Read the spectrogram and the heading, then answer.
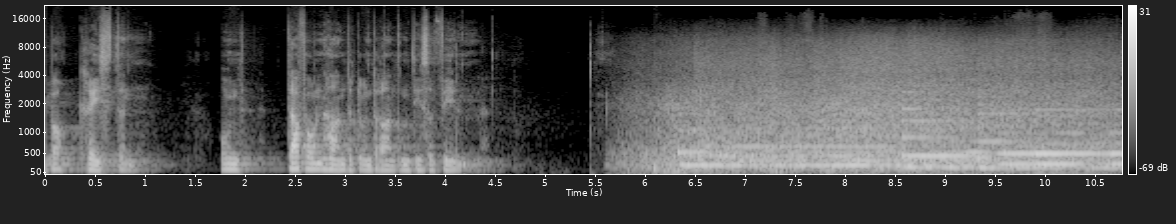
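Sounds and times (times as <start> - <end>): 
speech: 0.0 - 1.0, 1.8 - 4.4
ocean waves and surf: 5.5 - 10.7
sustained droning tones: 6.2 - 10.7.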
